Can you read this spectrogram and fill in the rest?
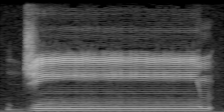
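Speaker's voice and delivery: جیم stretched long and very slow; drawn-out jeem. Shown as a demonstration. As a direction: drag out جیم slowly. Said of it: "جیم کو ذرا کھینچ کے پڑھنا ہے".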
